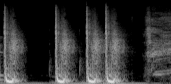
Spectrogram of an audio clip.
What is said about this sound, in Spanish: Yo antes era muy dada de que si yo quería llorar o me daba así como que, ay, me hicieron y quería llorar, yo me daba así una cachetada, autocachetada.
